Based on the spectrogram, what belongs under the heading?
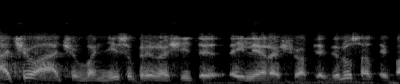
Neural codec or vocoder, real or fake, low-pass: none; real; 7.2 kHz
